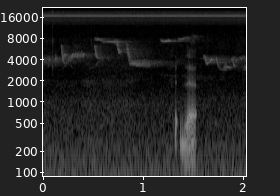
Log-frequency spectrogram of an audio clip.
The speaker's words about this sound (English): this beautiful place I am in now, and you hear the birds singing.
